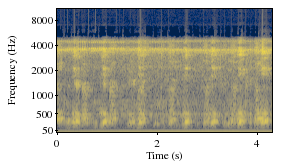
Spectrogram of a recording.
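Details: Howler monkeys in Brazil's Pantanal, recorded 13 January 2011, giving deep, throaty grunts in a steady rhythm, roughly two per second, with a constant faint hum underneath.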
